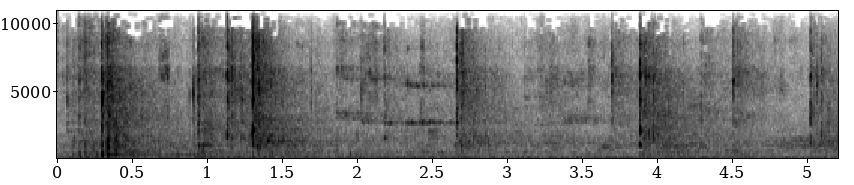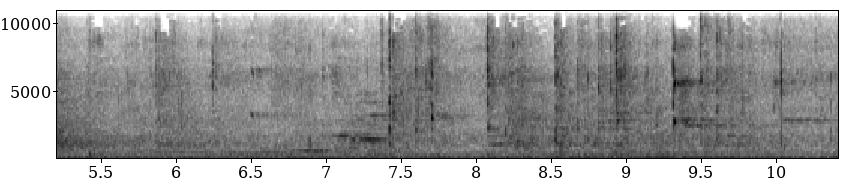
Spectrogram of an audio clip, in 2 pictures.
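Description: Badminton rally: a shuttlecock struck by rackets with sharp cracks a second or so apart over the first five seconds, the loudest just after the start. Short high squeaks of court shoes on the floor come in between.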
